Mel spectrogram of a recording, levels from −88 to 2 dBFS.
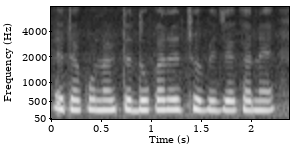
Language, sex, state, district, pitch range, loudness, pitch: Bengali, female, Tripura, West Tripura, 255-270 Hz, -12 LUFS, 265 Hz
